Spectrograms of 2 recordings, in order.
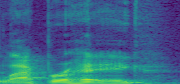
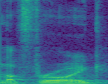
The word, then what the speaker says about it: Laphroaig: to learn that one you got any of that lap or Hague no you mean Laphroaig sure we don't come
